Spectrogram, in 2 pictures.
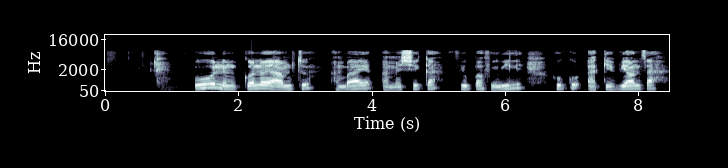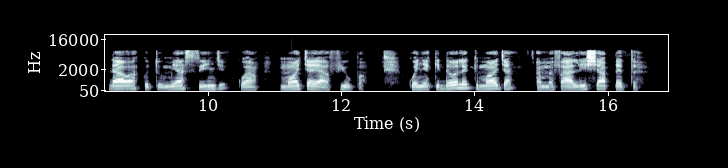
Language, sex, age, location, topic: Swahili, male, 18-24, Nakuru, health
